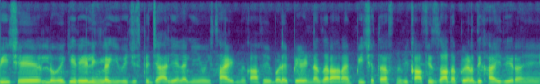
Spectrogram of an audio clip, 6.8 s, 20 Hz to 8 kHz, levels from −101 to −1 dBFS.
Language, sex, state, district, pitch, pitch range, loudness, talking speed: Hindi, male, Chhattisgarh, Bilaspur, 130 Hz, 125-140 Hz, -19 LUFS, 285 wpm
